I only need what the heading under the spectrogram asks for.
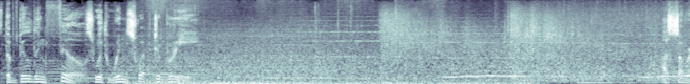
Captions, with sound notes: the building fills with windswept debris. [thunder rumbles] [lighting cracks]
